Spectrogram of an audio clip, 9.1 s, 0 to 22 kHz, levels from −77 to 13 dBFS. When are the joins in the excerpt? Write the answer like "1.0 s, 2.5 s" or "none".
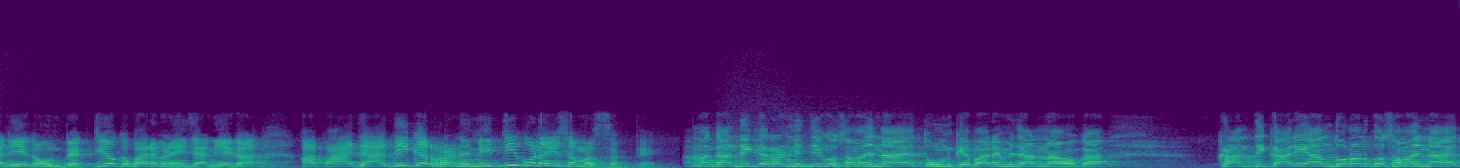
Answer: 4.3 s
